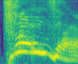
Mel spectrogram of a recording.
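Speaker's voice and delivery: high-pitched, screaming goblin voice. A game master narrating the fight voices the lead goblin, screaming goblin. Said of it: "he screams".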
